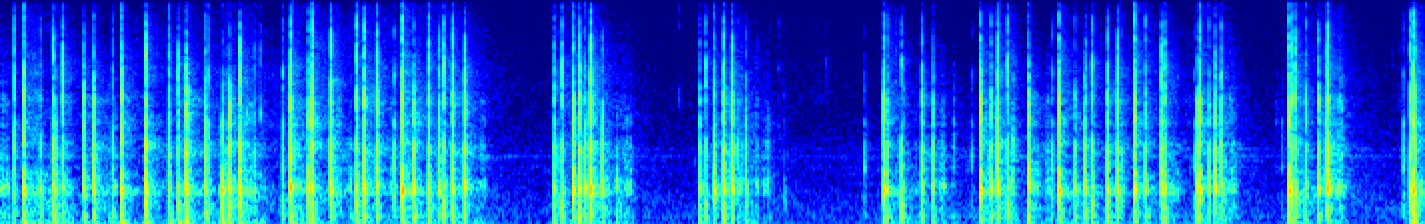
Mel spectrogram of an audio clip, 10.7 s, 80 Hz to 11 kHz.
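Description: A kraft cardboard box of paper straws is tapped with long nails on its side edge and face. Rapid bursts of crisp, dry clicks come with a hollow midrange tone around 470 Hz and bright nail ticks. The bursts are separated by short silent pauses, and each tap dies away almost instantly.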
